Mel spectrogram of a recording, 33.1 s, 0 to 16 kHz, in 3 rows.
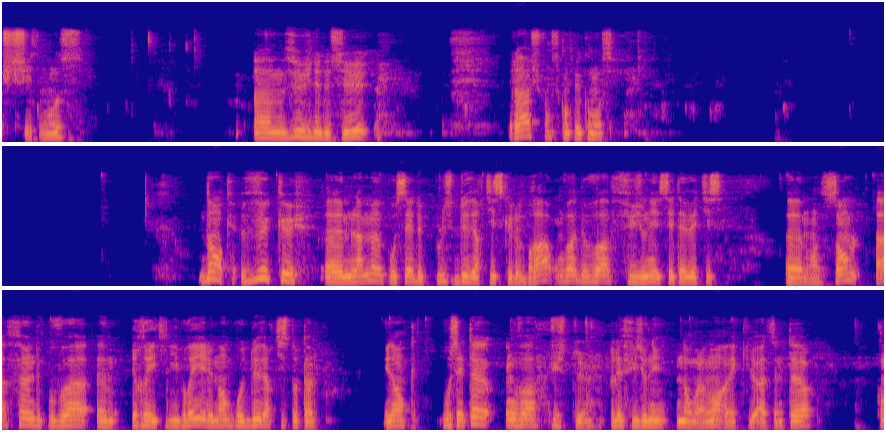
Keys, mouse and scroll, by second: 0.4 ctrl+scroll down 4, 0.8 Tab, 1.2 scroll up 3, 1.6-3.3 middle drag, 3.3 KP_7, 4.2-5.8 scroll up 9, 5.8-6.5 scroll down 1, 6.5 right click, 7.1-8.2 middle drag, 8.2-9.0 scroll down 21, 9.3 scroll up 1, 9.8 shift+scroll down 1, 10.6 right click, 13.2-13.7 ctrl+scroll up 3, 13.9 right click, 15.1 right click, 16.5 right click, 17.6 ctrl+scroll up 1, 18.5 right click, 19.4-21.9 right drag, 22.5 shift+right click, 26.8 right click, 27.2 shift+right click, 28.4 m, 30.5 right click, 31.0 shift+right click, 32.7 m.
